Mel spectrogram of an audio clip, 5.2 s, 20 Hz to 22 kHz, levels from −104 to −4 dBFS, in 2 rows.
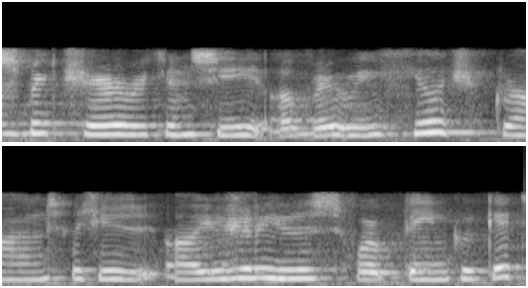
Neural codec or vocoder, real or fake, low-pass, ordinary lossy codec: codec, 16 kHz, 2 kbps, X-Codec, HuBERT features, trained on balanced general audio; fake; 5.4 kHz; none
